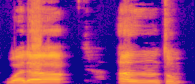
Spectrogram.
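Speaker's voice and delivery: "ولا" held long with the vowel doubled; stretched mad. Shown as a demonstration. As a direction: stretch "ولا" twice, then "أنتم". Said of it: "so we'll stretch twice".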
